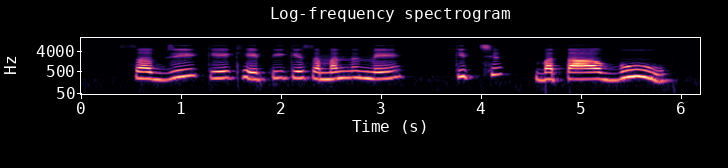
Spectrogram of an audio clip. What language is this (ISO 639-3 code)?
mai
